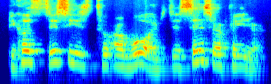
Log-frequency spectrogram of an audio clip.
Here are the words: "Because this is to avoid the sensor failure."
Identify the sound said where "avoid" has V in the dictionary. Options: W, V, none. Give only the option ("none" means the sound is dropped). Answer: W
